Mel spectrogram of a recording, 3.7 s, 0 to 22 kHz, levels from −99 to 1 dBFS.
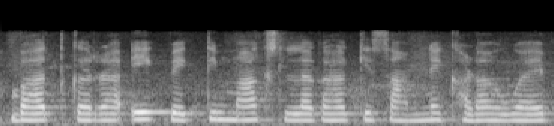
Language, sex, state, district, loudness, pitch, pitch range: Hindi, female, Uttar Pradesh, Shamli, -17 LUFS, 205 Hz, 200-215 Hz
